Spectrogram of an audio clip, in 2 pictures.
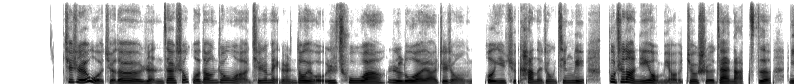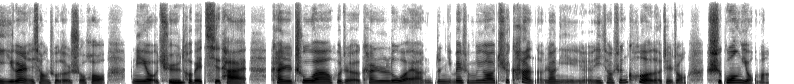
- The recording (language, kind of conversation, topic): Chinese, podcast, 哪一次你独自去看日出或日落的经历让你至今记忆深刻？
- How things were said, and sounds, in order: none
